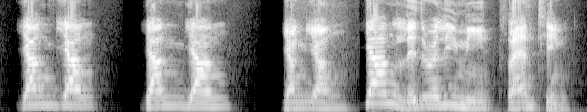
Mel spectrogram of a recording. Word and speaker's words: Yangyang: like Yang Yang but you have to pronounce it as Yang but with higher pitch so it's going to sounds like yangy yangy yangyang Yang literally mean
